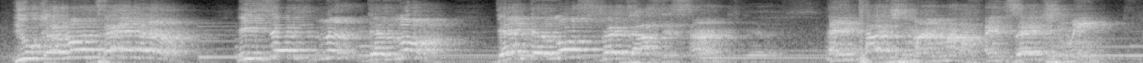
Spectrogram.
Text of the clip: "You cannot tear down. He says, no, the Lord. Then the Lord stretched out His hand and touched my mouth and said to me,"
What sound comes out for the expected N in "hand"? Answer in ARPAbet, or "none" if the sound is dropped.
N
